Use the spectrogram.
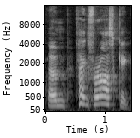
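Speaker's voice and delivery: high, mock-casual reassurance; a hint of a nervous patient; nervous false calm. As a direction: act fine while clearly rattled. Answering the doctor's worrying call.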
